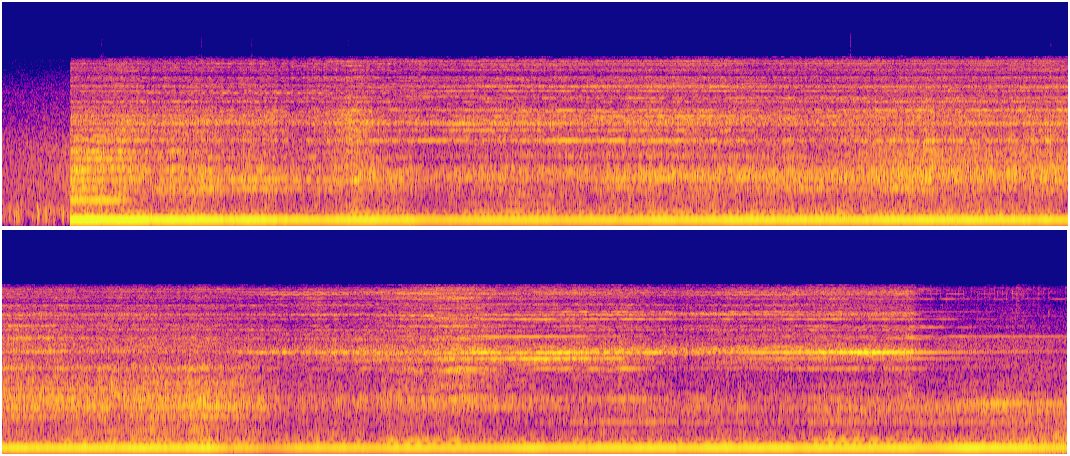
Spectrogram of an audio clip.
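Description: A power saw trims a thin strip off the edge of a board for a jon boat seat, a loud steady motor whine running continuously from start to finish with slight shifts as it cuts.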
